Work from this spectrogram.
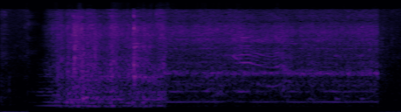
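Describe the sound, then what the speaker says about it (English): Blender whirring through pozole broth with garlic, salt and Mexican oregano, a loud steady buzzing hum that starts abruptly, surges briefly, then settles into an even drone before cutting off. "And next, you're just going to blend until smooth."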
